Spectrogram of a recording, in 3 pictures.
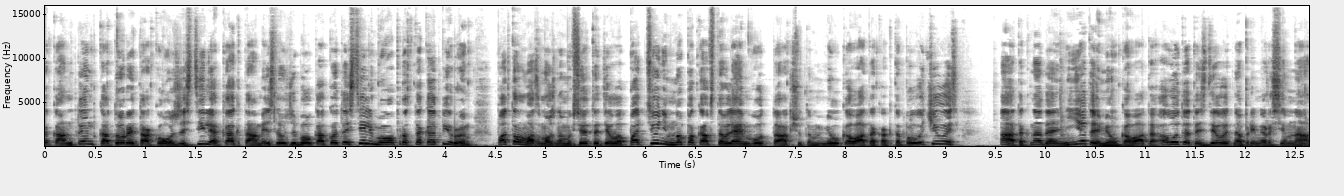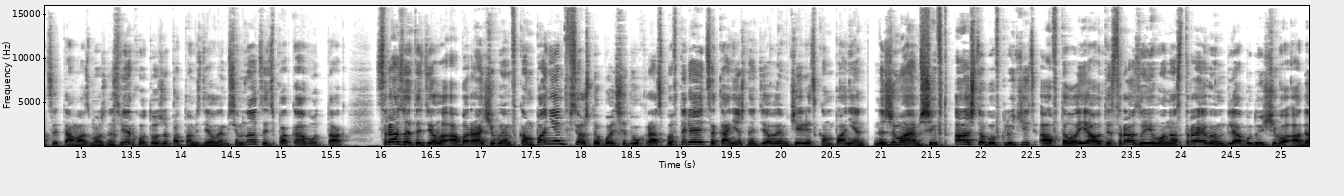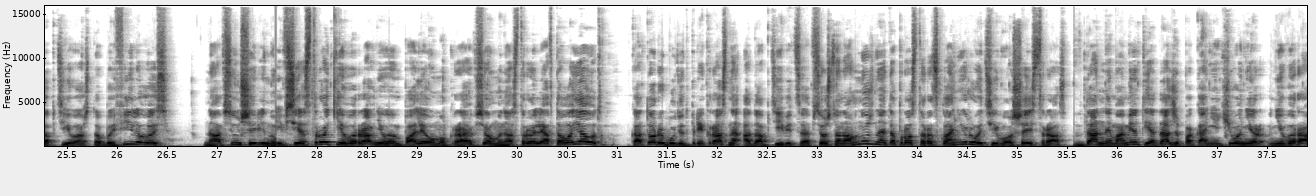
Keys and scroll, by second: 0.0 ctrl+alt+c, 1.3 ctrl+alt+v, 12.5 ctrl+a, 32.1 ctrl+z, 34.4 ctrl+d, 35.5 ctrl+z.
